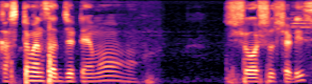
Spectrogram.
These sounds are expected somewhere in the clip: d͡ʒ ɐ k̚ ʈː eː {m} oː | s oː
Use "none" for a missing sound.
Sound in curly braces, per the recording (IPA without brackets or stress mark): m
